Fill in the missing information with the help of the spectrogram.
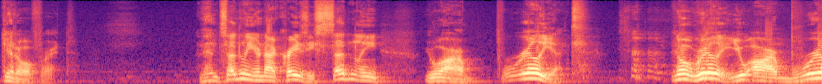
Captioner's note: a few chuckles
